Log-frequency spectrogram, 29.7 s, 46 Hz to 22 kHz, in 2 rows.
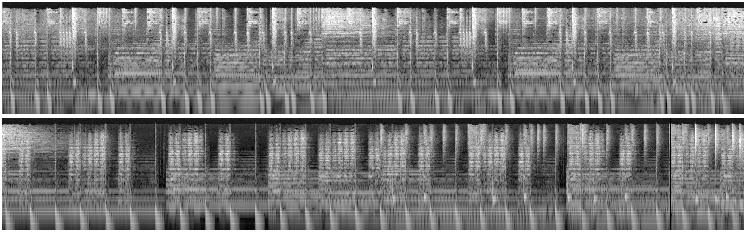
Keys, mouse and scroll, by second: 1.6 alt+middle click, 2.6-5.1 drag, 5.1 f, 6.0-15.5 drag, 15.5-22.5 middle drag, 24.3-28.6 middle drag, 28.6 ctrl+r, 29.2-29.6 middle drag.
